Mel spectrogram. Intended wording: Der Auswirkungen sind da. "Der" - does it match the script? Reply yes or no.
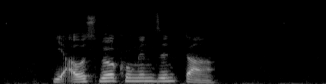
no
